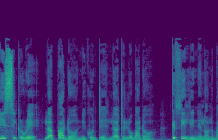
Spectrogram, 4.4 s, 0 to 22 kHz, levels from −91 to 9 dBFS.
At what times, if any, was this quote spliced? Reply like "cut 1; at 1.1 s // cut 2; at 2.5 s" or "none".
none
